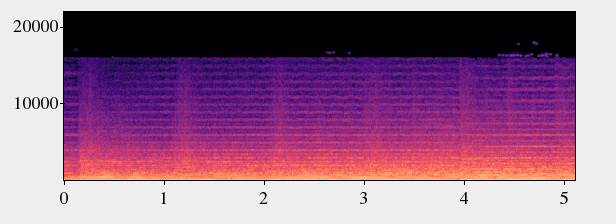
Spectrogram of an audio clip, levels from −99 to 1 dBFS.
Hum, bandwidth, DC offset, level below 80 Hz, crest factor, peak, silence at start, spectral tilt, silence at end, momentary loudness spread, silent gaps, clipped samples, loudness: none; 12.5 kHz; under 0.1%; -20 dBFS; 12 dB; -2 dBFS; 0 s; -6.5 dB/octave; 0 s; 4 LU; none; under 0.1%; -15 LUFS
